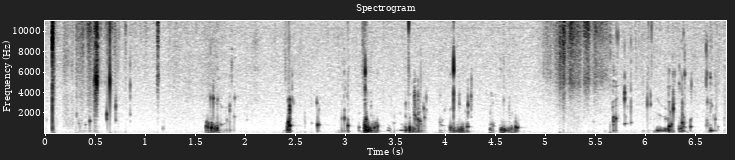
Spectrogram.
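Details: Hunger stomach rumbling from a man lying flat on his bed: irregular bursts of gurgling, bubbling and squelching separated by quiet pauses; borborygmi.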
